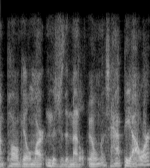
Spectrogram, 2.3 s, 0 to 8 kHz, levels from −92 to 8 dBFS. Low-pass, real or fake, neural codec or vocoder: 7.2 kHz; fake; vocoder, 44.1 kHz, 128 mel bands, Pupu-Vocoder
